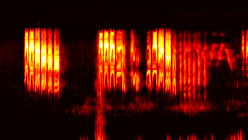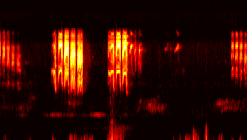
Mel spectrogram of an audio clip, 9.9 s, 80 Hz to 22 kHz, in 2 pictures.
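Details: Chickadees at a wild nest cavity near Emigrant, Montana, on July 14, 2022. Several harsh, buzzy bursts of rapid notes come at uneven intervals, mixed with low thumps and scratching from activity at the nest.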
